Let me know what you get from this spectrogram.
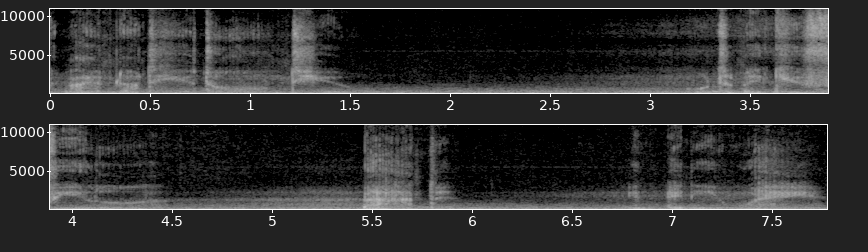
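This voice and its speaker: Man acting a very deep, gravelly whispering demon. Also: exaggerated voice. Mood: reassuring. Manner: slow, measured, formal old-fashioned diction. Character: curious, gentle, formal male sleep demon, dream walker. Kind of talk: whispered ASMR roleplay monologue.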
